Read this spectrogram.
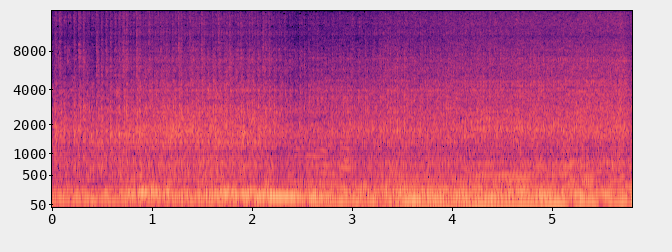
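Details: Low-hour, freshwater, fully serviced Johnson 9.9hp outboard idling in gear: steady, even low rumble with no misses, knocks or hunting. Normal idle in gear.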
